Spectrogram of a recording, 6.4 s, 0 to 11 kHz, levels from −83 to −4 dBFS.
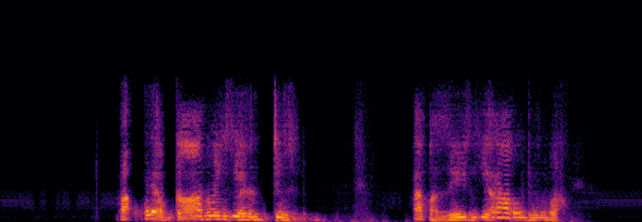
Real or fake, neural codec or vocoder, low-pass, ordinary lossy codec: fake; codec, 16 kHz, 0.5 kbps, FreqCodec, smaller model; 7.2 kHz; AAC, 32 kbps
